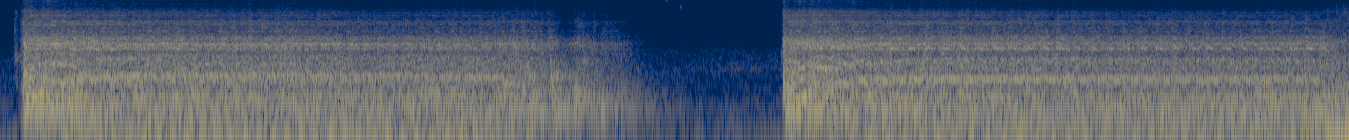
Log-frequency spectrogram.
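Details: Ferguson petrol tractor carburetor: the engine runs fast and rough, sags almost to stalling, then picks straight back up. It only runs on choke; a lean fuel mixture.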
